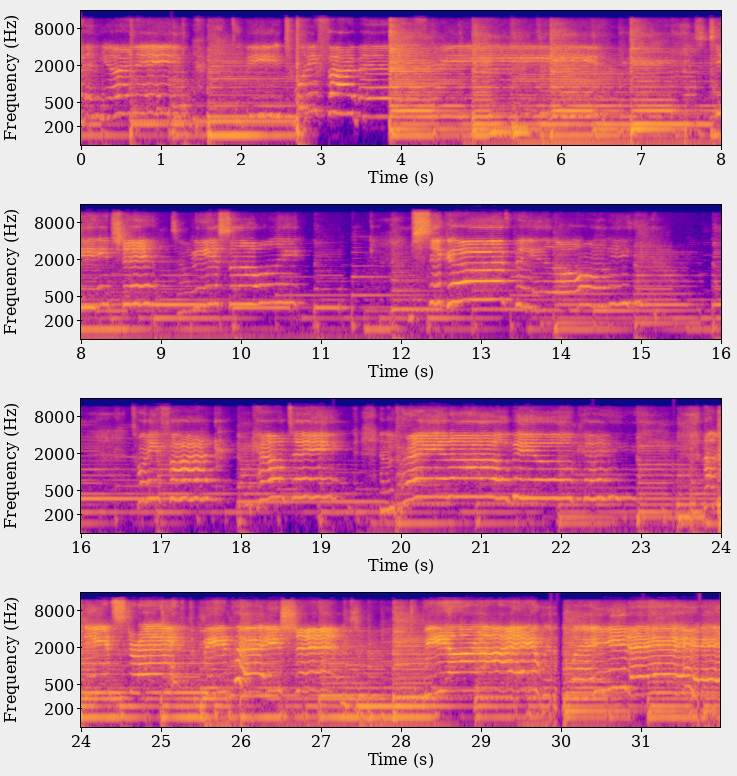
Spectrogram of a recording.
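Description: A woman singing a slow song while accompanying herself on acoustic guitar, in a live solo performance. The guitar drops out for about a second near the start, then carries on under the voice.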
